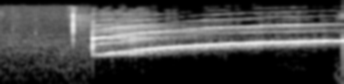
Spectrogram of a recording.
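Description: A wireless remote switches on a roof light bar siren: after a brief click, a loud electronic wail starts abruptly and sweeps steadily upward in pitch, close and alone.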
